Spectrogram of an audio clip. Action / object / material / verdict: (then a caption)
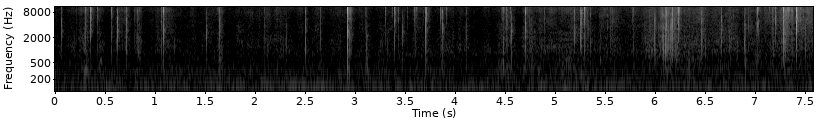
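scrape / cloth baby book with crinkly pages / fabric / none. Fingertips and nails scratch and trace across the crinkly fabric pages of a small cloth tiger crinkle baby book lying flat on a carpet. Quiet, bright crackles and crinkling scratches come in a scattered series of sharp, brief ticks, with a louder snap near the middle and a busier flurry toward the end.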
